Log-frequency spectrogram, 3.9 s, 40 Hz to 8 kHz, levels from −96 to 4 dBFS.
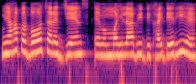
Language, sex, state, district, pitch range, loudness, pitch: Hindi, female, Jharkhand, Garhwa, 245-280 Hz, -13 LUFS, 260 Hz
